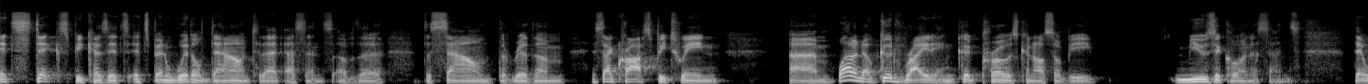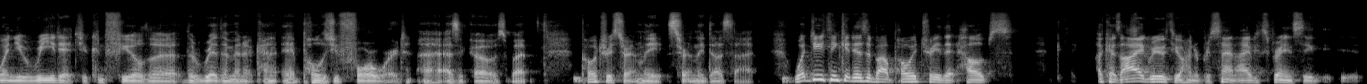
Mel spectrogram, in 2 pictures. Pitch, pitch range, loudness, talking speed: 90 Hz, 80-105 Hz, -21 LUFS, 190 wpm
